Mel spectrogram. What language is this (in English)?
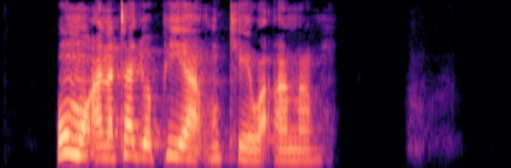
Swahili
